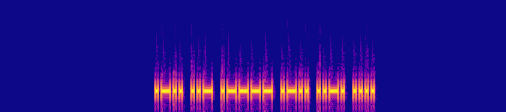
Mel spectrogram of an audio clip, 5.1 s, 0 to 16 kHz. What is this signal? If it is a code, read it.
Morse code, heard as a keyed tone, about 40 wpm, 700 Hz. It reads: LU1LFH
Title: DXCC-100 Call Signs - 6 Characters - Repeated 3x - 40wpm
